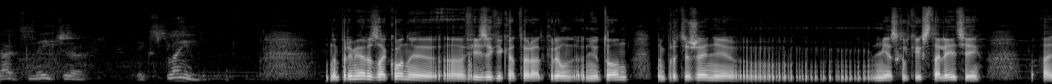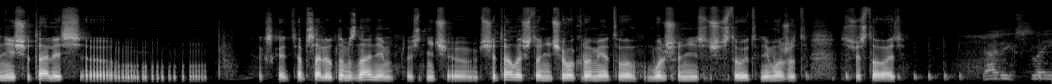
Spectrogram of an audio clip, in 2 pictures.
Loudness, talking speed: -18 LUFS, 85 wpm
